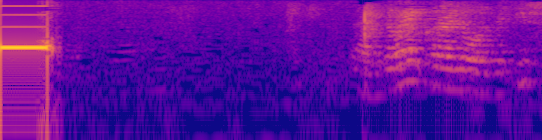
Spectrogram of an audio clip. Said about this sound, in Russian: Номер занят. Оставьте сообщение на автоответчик.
